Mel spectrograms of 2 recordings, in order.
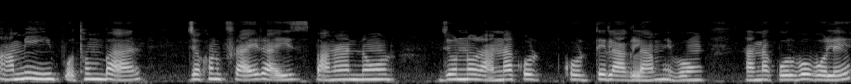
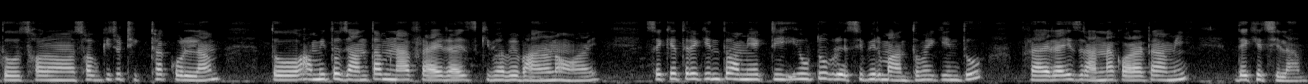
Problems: constant background noise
